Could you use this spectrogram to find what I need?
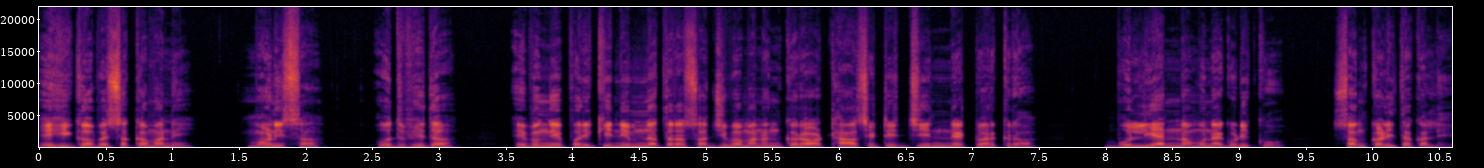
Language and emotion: Odia, neutral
